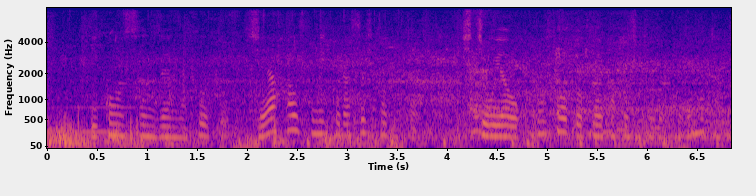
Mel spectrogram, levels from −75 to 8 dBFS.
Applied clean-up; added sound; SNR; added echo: none; Train; 2 dB; none.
